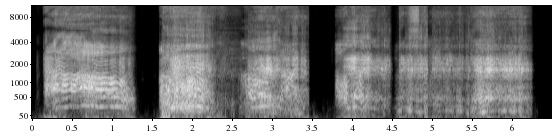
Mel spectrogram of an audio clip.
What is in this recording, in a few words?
Test of Vocal Shift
